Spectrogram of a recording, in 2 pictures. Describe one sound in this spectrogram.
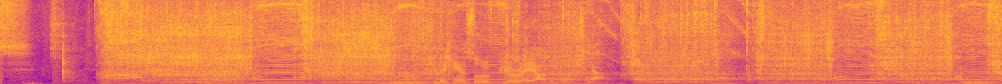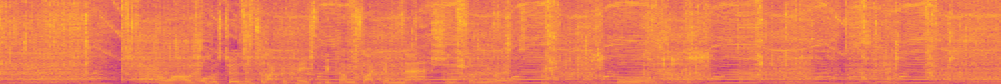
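A hand blender whirs steadily.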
